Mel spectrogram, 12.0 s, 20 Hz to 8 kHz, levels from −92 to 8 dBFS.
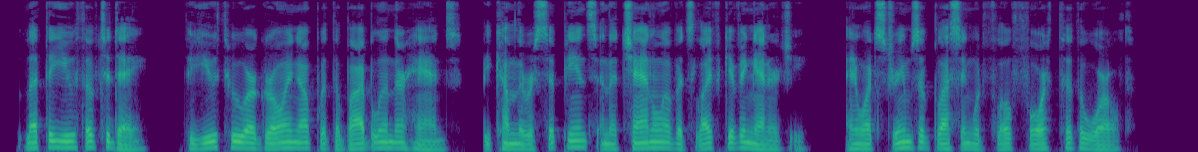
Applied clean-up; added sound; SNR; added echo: none; none; none; none.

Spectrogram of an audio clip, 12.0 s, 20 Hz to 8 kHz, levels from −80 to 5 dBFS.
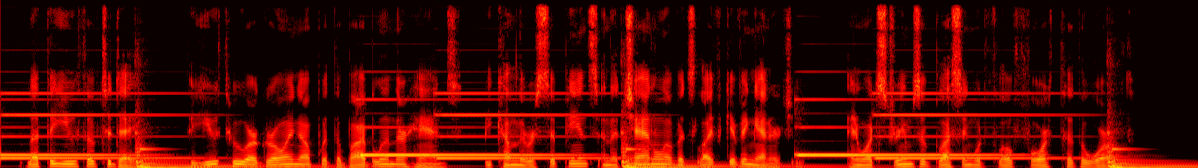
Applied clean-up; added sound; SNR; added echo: none; Bowed string instrument + Doorbell; 0 dB; none.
